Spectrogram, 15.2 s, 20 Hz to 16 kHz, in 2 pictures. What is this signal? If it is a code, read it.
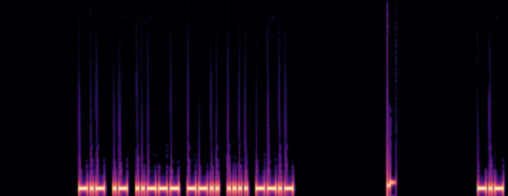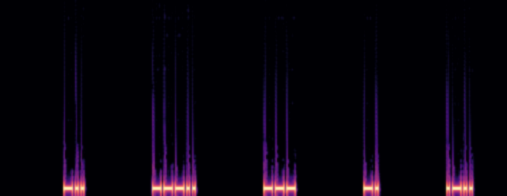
Morse code, heard as a keyed tone, about 28 wpm, spaced as for 12 wpm, 700 Hz. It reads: KA2ZHQ KD8ONL
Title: USA Call Signs - 6 Characters - 8x Character Spacing - 28wpm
